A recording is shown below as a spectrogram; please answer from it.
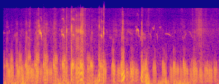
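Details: Snowy owl on its nest in the Arctic, near nesting common eiders, rolling a stray eider egg into the nest: dense, throaty clucking and cackling notes run together in rapid uneven bursts, with faint high bird calls behind.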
